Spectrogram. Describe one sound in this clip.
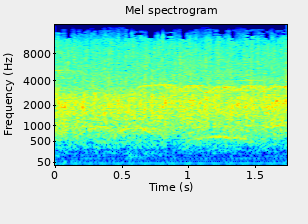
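A band plays music on a stage.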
